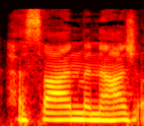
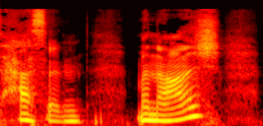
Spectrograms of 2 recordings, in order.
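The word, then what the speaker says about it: Hasan Minhaj: There's also like this thing of like people don't get like non-white names properly, like Hassan Minhaj. Oh boy, I think I said his name wrong though. It's Hassan Minhaj.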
